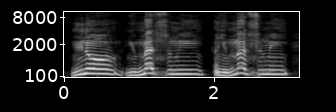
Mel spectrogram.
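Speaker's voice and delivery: slow, lightly voiced menacing man; imitated armed threat. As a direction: draw out the threat, lightly acted. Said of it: "the guy literally brandishes a weapon".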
